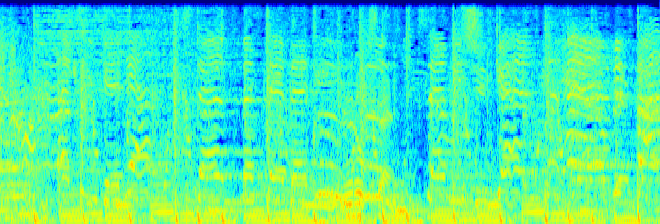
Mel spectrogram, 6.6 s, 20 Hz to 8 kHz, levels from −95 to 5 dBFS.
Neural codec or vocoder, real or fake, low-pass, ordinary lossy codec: none; real; 7.2 kHz; none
